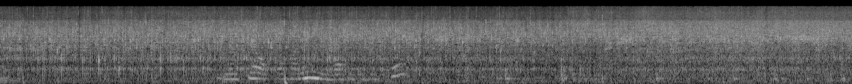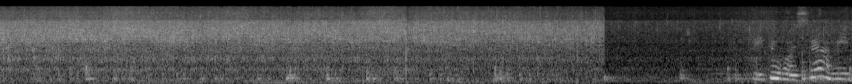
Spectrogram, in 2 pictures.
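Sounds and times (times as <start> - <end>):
vegetables sizzling in hot oil: 0.0 - 17.0
spatula stirring: 2.6 - 14.6.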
